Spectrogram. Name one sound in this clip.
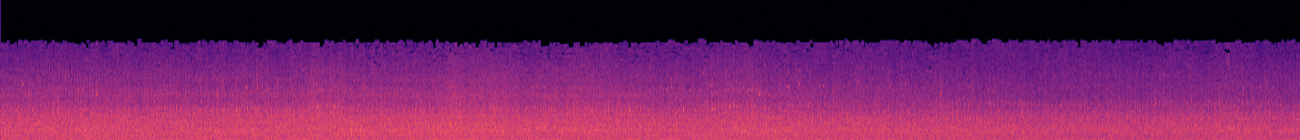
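A heavy tank engine rumbles steadily.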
